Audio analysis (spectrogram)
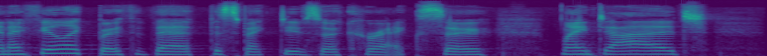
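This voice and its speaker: Recorded very cleanly with a silent background and a dry, close sound without echo, a woman with an Australian accent talks at a fairly quick pace and fairly high pitch. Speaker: personal finance content creator. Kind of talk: podcast interview.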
